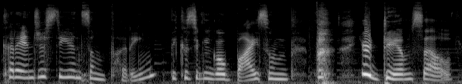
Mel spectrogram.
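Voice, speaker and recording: Woman, high voice, expressive game streamer, casual sweary asides, reading text aloud, music behind. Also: normal speed, dry recording. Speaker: visual novel streamer. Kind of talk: gameplay commentary and reading dialogue aloud.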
